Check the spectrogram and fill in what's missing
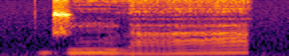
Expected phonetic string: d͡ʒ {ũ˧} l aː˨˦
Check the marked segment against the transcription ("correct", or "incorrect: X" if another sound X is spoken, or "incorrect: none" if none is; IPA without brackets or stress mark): correct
